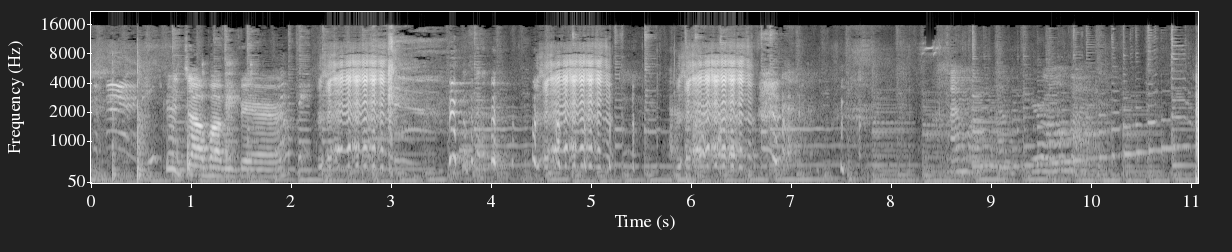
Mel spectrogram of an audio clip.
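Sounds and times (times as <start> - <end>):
upbeat background music: 0.0 - 11.0
goat bleating: 2.3 - 3.1, 4.4 - 6.7.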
